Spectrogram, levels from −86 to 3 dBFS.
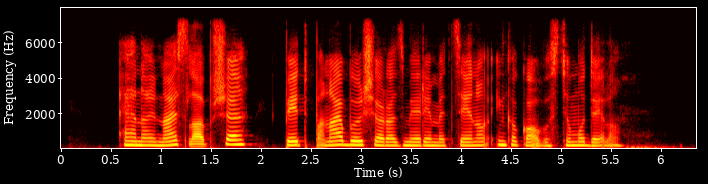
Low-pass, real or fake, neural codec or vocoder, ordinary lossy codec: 7.2 kHz; fake; codec, 16 kHz, 4 kbps, X-Codec, HuBERT features, trained on LibriSpeech; none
